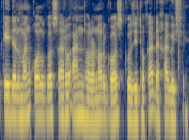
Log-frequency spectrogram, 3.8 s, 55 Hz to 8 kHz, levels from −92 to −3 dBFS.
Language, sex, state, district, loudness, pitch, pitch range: Assamese, male, Assam, Kamrup Metropolitan, -16 LUFS, 130 Hz, 120-130 Hz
